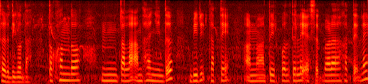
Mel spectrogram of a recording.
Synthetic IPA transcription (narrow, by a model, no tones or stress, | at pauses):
səɾd̪iɡɔd̪a | t̪ɔkʰɔnd̪ɔ | t̪ala̰ʔa̰nd̪ʱaɲid̪ə | biɾit̪̚ˀkat̪ɛʔ | ɔ̰nɔwat̪iɾpəlt̪ɛlɛʔɛsɛt̪̚baɽakat̪ɛʔ̚lɛ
